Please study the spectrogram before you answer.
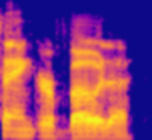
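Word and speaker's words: Angrboða: So And Anger Boda, the girl at the very end of this trailer, is that how you from- pronounce that? yeah, it's Anger Boda.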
